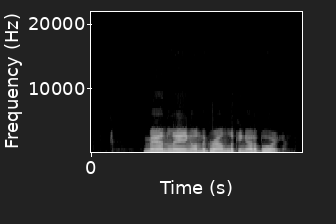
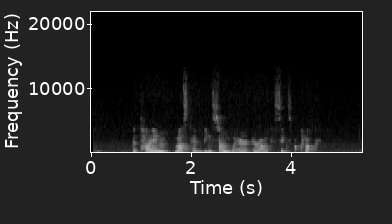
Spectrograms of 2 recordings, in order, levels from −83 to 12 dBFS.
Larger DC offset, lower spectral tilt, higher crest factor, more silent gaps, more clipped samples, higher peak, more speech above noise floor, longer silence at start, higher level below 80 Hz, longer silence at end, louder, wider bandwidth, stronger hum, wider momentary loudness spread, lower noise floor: neither; first, -8.5 dB/octave vs -7 dB/octave; about the same, 18 dB vs 20 dB; neither; neither; first, -2 dBFS vs -10 dBFS; first, 58 dB vs 32 dB; first, 1.05 s vs 0.1 s; second, -64 dBFS vs -54 dBFS; second, 0.5 s vs 0.9 s; first, -19 LUFS vs -30 LUFS; second, 4.1 kHz vs 12 kHz; neither; second, 6 LU vs 13 LU; first, -77 dBFS vs -61 dBFS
